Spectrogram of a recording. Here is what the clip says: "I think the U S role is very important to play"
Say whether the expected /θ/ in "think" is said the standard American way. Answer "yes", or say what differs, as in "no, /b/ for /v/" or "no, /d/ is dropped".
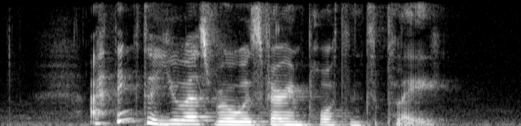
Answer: yes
